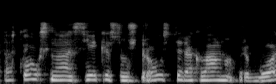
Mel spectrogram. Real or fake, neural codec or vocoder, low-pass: fake; codec, 16 kHz, 4 kbps, FunCodec, trained on Chinese and English, 50 frames a second; 7.2 kHz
